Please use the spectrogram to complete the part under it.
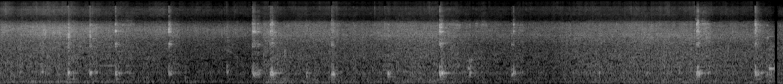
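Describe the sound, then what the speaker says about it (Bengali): Chopped tomatoes and green chillies fry with spices for egg paratha, giving a steady, bright oil sizzle. Frequent sharp spatula scrapes and taps against the pan cut through it, with no talking. "আর দিয়ে দেবো টমেটো কুচি। একসঙ্গে আমি ভালো করে ভেজে নেব।"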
